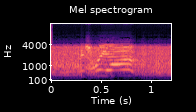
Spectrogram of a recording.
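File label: German bailout mood high, speech; War Thunder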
